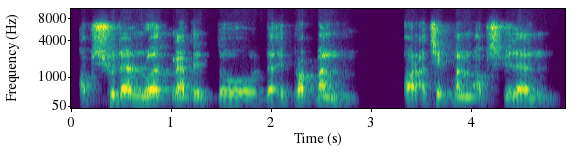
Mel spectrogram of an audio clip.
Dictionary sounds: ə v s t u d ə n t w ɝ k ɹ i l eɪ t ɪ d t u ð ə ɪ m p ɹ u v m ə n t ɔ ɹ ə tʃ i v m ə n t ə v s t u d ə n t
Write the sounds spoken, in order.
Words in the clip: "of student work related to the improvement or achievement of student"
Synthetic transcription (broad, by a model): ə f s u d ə n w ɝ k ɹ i eɪ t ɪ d t u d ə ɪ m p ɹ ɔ p m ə n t ɔ ɹ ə tʃ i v m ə n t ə f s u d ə n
